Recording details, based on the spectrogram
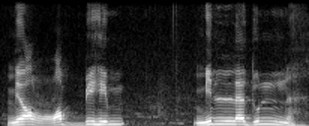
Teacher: Hurufnya maupun sifatnya tidak tersisa sedikit pun dari huruf nun yang ada pada sebelumnya atau tanwin itu. · Jadi min karena ketemu lam sehingga meleburnya itu berubah, nun berubah menjadi huruf lam sehingga hukumnya seakan-akan lamnya menjadi lam tasydid. Sebagaimana ra ketika nun sukun atau tanwin bertemu dengan huruf ra maka melebur atau menyatu sehingga karena menyatu dari dua menjadi satu sehingga hurufnya nun atau tanwin berubah menjadi huruf ra. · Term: idgham kamil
